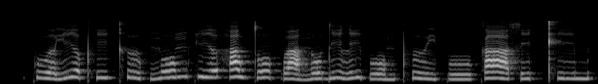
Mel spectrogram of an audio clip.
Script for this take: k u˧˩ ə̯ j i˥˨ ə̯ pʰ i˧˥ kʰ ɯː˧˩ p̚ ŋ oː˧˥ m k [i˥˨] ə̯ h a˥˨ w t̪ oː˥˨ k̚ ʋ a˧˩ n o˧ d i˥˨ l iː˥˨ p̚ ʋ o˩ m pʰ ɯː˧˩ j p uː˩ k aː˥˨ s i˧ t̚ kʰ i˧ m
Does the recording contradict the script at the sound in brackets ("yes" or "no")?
yes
